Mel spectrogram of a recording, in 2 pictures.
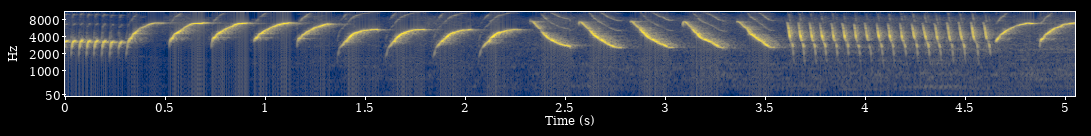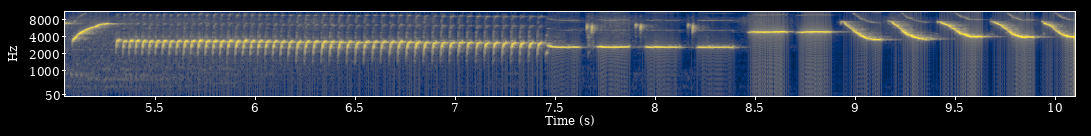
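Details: Varied song of a Belgian canary for training, with runs of falling whistles, a harsh buzzy section, a long low rolling trill and short pure tones.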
